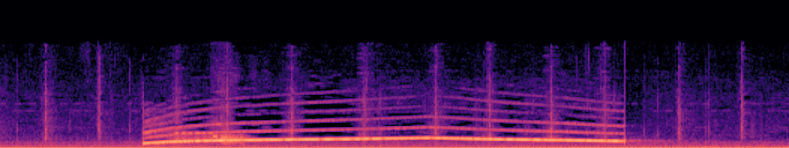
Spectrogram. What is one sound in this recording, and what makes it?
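A police siren wails briefly, rising and falling.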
